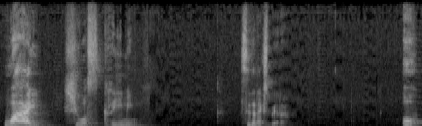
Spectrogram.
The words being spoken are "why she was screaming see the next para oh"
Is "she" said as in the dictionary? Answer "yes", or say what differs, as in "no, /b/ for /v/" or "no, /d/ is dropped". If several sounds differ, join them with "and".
yes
